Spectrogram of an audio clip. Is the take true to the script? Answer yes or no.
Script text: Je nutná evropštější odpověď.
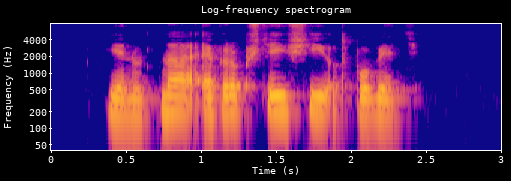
yes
